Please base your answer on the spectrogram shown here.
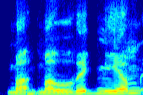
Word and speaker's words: molybdenum: Malignum, and it's a lot of people just call it Molly because they can't pronounce malignum.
